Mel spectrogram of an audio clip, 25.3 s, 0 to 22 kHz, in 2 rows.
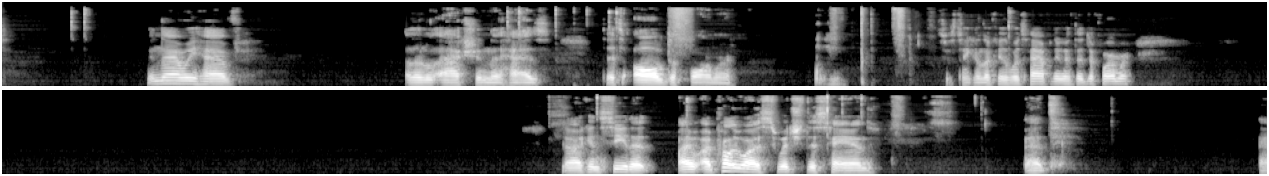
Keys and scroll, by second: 5.8 2, 8.7 m.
